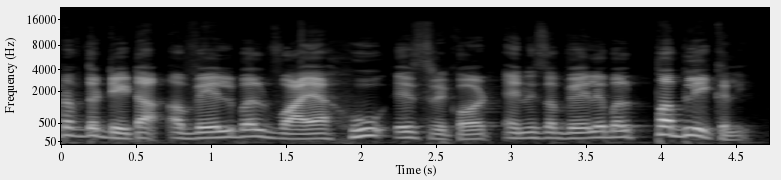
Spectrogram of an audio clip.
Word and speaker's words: WHOIS: Who is not an acronym, is pronounced who is.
